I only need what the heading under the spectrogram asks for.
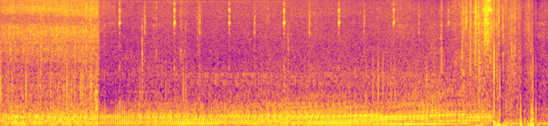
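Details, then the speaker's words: Daily-driver turbo car on a test drive right after a boost leak and exhaust leak were fixed: a steady, deep, even drone with no puffing or ticking from the exhaust. It sounds immediately better, and the repair holds. "yes I don't hear it let's go all right I'm going to go for a quick drive make sure this thing's driving good oh immediately it sounds better"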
